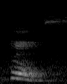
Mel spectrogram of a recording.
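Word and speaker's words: hedge: इसी तरह से हेज, हेज, डी साइलेंट रहेगा, हेज, इस हेज।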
